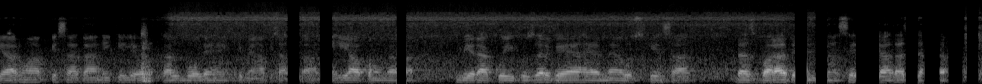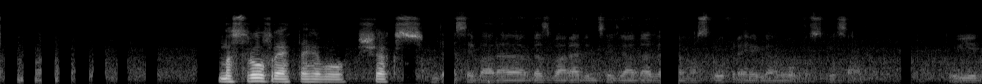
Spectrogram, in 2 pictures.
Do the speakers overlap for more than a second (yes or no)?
no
